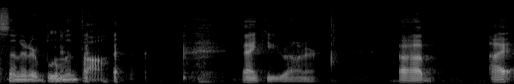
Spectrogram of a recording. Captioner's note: laughter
